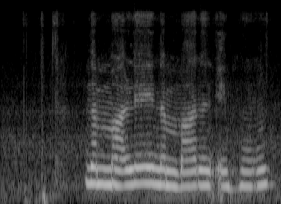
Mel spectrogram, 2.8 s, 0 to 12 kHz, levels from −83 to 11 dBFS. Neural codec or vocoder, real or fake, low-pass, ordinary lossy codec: vocoder, 22.05 kHz, 80 mel bands, Vocos; fake; 9.9 kHz; Opus, 24 kbps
